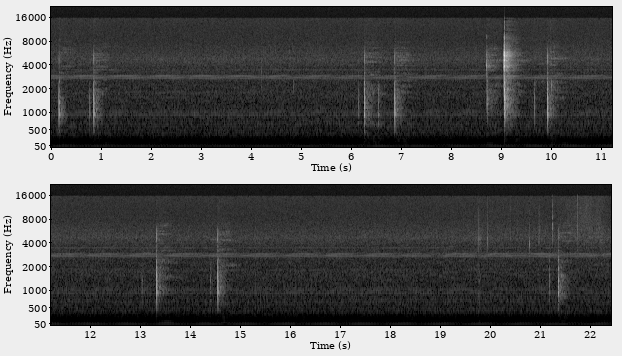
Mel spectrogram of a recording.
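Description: Sharp wooden clicks of chess pieces being set down come now and then.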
